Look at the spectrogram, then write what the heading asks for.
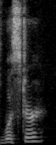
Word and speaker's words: Worcester: Is that how you pronounce it? Massachusetts? I believe it is Worcester.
